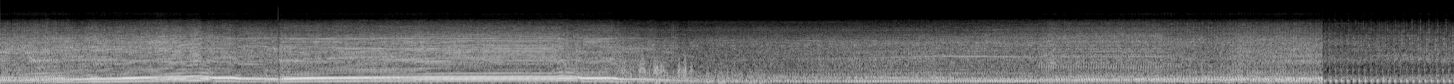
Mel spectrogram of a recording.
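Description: KTM Duke motorcycle engine heard from the rider's seat, revving up as it accelerates. The pitch climbs, dips briefly about three seconds in, holds high, then falls away about six seconds in as the throttle closes. After that it runs at a lower, steady pitch with a rush of wind until the level drops near the end.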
